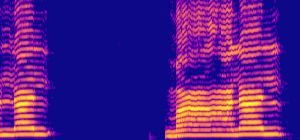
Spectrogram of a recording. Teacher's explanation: لام کو لام کے ساتھ ملانا ہے بغیر الف پڑھے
